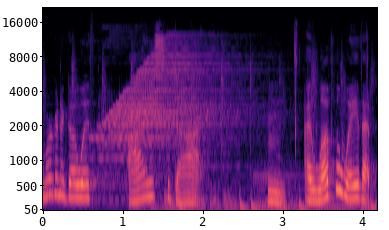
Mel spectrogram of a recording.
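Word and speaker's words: Aes Sedai: looks on a page i'm a weird sucker for silent letters in the way a word looks and the aes just it looks very nice and the way you say i sedai i don't know i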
